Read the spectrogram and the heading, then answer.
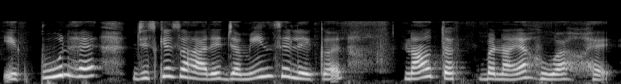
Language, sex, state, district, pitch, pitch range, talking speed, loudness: Hindi, female, Jharkhand, Ranchi, 270 Hz, 250-355 Hz, 125 wpm, -14 LUFS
